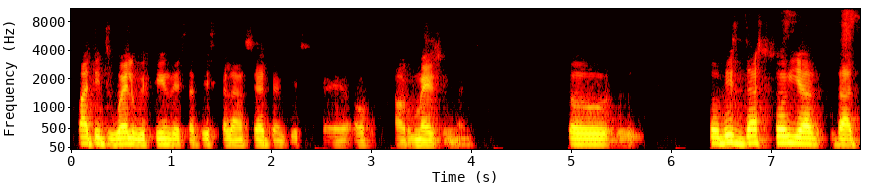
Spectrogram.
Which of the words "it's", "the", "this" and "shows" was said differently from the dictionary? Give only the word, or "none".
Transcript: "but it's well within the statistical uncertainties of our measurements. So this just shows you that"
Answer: shows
